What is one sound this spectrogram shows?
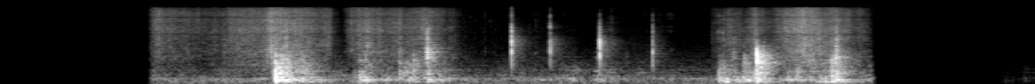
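Plastic wrap rustles and crinkles.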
